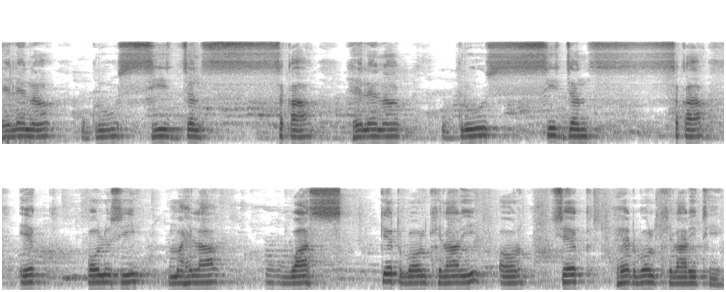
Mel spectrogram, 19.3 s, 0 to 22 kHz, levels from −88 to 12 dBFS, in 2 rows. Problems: constant background noise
